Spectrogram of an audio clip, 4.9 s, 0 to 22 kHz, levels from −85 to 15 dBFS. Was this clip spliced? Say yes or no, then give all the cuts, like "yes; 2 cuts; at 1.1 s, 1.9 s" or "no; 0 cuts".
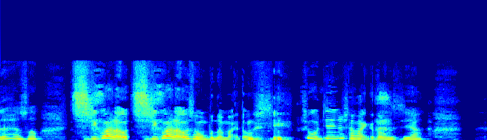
yes; 1 cut; at 1.3 s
